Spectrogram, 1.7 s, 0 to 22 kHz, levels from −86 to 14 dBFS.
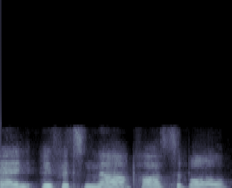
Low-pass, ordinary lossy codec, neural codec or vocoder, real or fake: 7.2 kHz; AAC, 32 kbps; codec, 16 kHz, 1 kbps, FreqCodec, smaller model; fake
